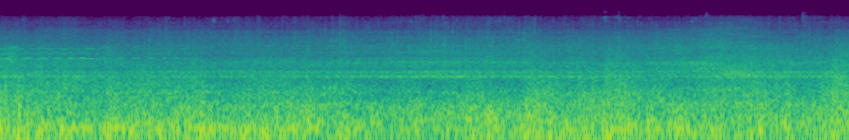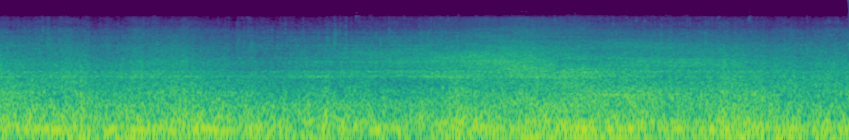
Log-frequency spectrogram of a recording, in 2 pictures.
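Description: Wind rushing over the microphone of a camera on a moving bicycle, with road rumble: a continuous low, blustery noise.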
